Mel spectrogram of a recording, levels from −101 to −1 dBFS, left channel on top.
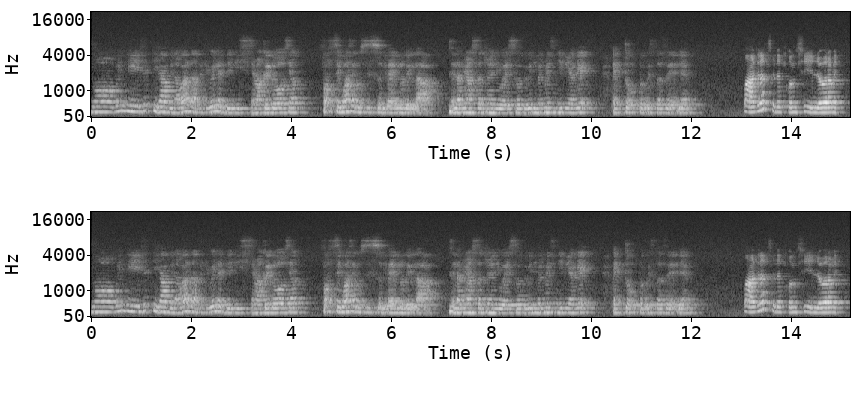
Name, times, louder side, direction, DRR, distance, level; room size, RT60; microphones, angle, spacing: voice 1, 0.0-4.2 4.6-6.9 7.2-9.9 10.2-12.0, equal, 75° left, -7 dB, 1.8 m, -25 dB
voice 2, 13.1-14.9, left 3 dB, 20° left, 7 dB, 0.4 m, -20 dB
6.8 x 4.2 x 6.5 m, 0.82 s
head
